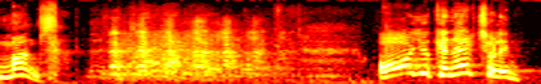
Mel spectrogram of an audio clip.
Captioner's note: laughter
